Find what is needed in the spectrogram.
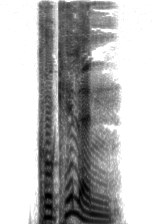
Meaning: plural of Kokille
- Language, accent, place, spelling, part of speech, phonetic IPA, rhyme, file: German, Germany, Berlin, Kokillen, noun, [koˈkɪlən], -ɪlən, De-Kokillen.ogg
